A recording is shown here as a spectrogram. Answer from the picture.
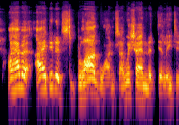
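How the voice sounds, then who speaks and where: A man speaks at a moderate pace. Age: 70s. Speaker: music manager. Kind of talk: podcast interview. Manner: halting.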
